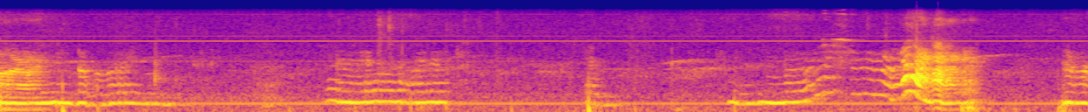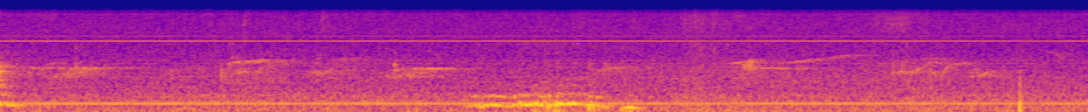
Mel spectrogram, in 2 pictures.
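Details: Whippet Lux whimpering for the affection of Sophia, who plays hard to get, indoors; a series of high, wavering nasal whines and short yelps in bursts, loudest near the middle, with a steady electrical hum underneath.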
